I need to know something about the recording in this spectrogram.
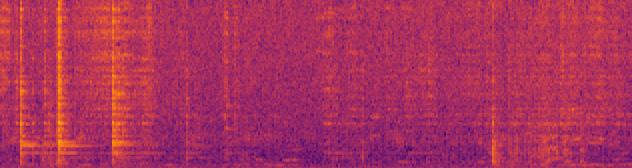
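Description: Handling noise from fitting a rubber drive belt onto a turntable's metal platter: a few sharp clicks and taps in the first second and one more near the end, with faint rubbing and scraping between.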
